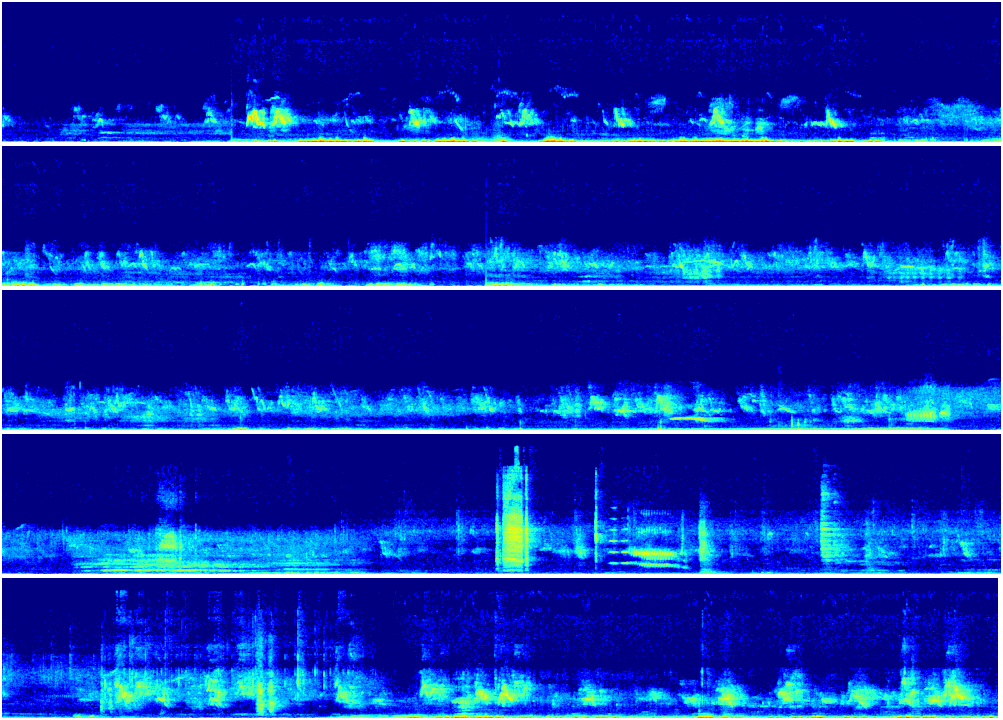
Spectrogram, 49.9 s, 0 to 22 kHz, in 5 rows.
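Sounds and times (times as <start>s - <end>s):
birds chirping and calling: 2.0s - 29.6s, 34.8s - 49.9s
farm animal bleat: 16.6s - 17.4s, 18.8s - 19.8s.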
